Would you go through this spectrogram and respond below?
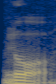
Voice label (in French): "ruo3", chinois; Cours-de-Chinois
